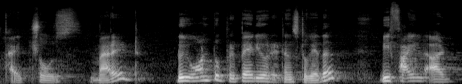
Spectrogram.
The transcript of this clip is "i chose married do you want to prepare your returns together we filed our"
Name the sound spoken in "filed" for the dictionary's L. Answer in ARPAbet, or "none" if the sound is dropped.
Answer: N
